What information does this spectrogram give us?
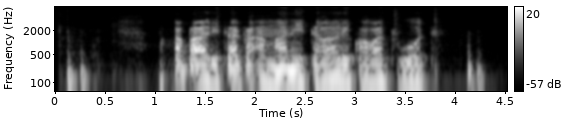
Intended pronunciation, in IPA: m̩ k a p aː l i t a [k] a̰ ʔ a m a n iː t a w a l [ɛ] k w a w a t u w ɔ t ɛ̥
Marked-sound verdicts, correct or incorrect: correct, correct

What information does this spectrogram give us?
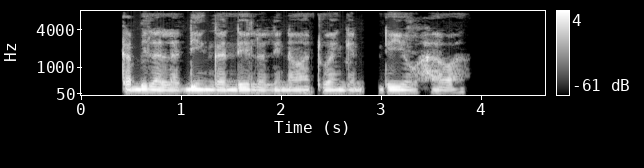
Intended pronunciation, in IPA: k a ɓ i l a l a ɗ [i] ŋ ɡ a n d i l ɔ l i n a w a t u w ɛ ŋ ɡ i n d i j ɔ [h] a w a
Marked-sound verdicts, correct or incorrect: correct, correct

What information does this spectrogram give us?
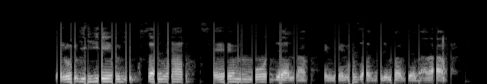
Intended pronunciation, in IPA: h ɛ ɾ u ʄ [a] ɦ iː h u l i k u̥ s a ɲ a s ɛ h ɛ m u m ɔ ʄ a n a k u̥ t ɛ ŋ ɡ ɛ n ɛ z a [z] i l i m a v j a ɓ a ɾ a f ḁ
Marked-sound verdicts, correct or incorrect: incorrect, incorrect

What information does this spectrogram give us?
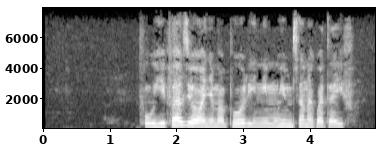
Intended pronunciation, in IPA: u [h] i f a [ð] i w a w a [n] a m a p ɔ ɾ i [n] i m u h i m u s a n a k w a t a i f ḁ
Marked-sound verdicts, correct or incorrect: correct, incorrect, incorrect, correct

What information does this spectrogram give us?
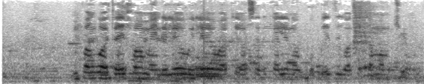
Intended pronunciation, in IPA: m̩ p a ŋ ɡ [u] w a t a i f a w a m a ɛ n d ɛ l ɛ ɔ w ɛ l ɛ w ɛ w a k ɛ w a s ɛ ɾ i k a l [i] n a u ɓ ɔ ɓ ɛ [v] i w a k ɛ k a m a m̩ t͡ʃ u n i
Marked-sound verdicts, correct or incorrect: incorrect, correct, incorrect

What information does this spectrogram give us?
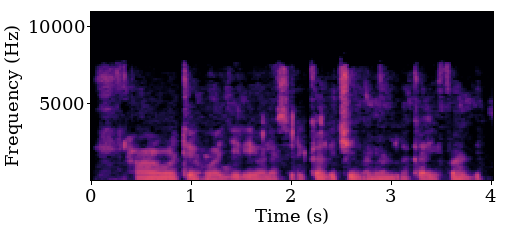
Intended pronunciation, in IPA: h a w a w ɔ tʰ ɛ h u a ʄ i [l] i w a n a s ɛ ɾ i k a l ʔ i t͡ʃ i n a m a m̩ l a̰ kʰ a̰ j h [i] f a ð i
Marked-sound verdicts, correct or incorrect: incorrect, correct

